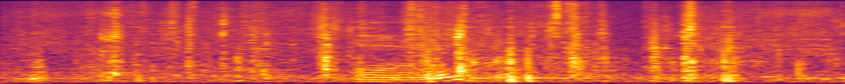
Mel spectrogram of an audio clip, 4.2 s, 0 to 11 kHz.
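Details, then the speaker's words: Seeburg HFMA1 amplifier: light taps on the chassis each set off a short ringing tone through the speaker; a tube may be microphonic. "out how we're still ringing nope so it looks like that tube may be microphonic"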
